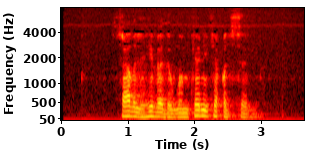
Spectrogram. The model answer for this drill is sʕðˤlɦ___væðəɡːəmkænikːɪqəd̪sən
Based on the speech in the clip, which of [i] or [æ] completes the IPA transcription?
i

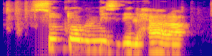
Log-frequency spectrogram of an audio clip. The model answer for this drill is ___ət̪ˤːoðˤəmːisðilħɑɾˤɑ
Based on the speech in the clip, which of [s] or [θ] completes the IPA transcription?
s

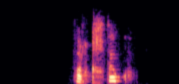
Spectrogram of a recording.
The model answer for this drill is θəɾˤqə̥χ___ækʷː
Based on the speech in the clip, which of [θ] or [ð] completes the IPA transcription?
θ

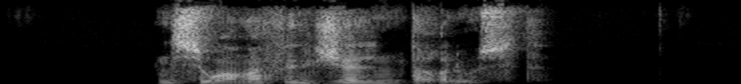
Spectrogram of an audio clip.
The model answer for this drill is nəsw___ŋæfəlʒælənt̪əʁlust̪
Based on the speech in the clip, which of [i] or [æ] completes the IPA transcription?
æ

